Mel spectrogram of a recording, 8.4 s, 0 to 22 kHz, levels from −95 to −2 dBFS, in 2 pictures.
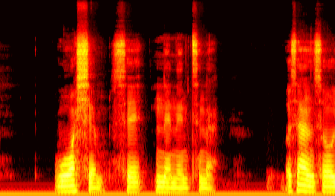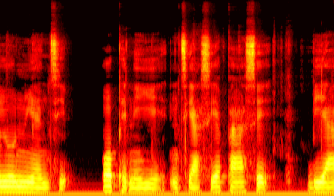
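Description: Mains hum runs under the speech from start to end: a steady 50 Hz tone with low harmonics, about 20 dB down, leaking in from the power line, fixed in pitch unlike shifting rumble.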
